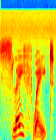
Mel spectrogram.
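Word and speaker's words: Slaithwaite: area that was in a little town called slave weight pronounced Slough it really mm-hmm see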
